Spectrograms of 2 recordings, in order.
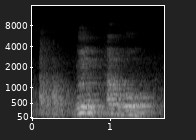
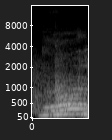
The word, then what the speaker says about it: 눈: 장음은 길게 얘기해야 되는 거. 단음은 짧게 말하는 거. 다른 자 이런 거 한번 예를 들어 보자. 눈하고 여기 옆에 점 두 개 박혀 있는 건 장음이란 뜻이에요. 우리가 얘를 발음할 때 눈 이렇게 발음된다는 거야. 기. 그리고 장음 표시가 없는 건 다음이라는 거야. 짧게 발음하는 거.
